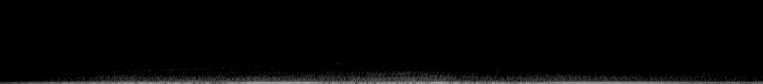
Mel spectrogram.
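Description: A car driven by a chauffeur hums low and steady as it drives, a continuous engine rumble swelling slightly in the middle, with road noise underneath and no voices.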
